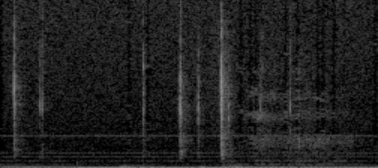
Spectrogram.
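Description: Quiet, sparse keystrokes on a computer keyboard as CSS code is typed, a few soft clicks over a low steady hum, no voice.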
